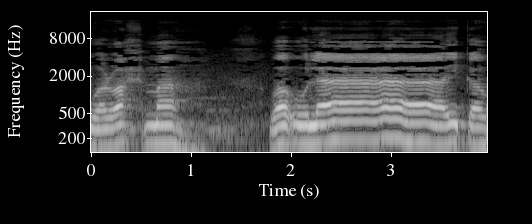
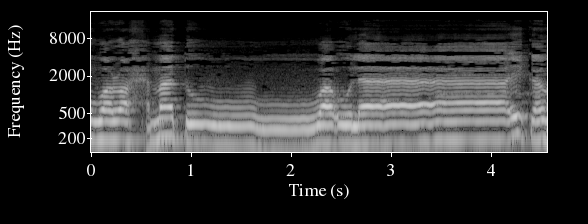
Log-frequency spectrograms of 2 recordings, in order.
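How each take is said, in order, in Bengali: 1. 'rahmah'-এর পরে থামা আছে। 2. 'Rahmatu' পরের শব্দের সঙ্গে সোজা মিশে যায়। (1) "আমি এখানে থামছি।" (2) "মিলিয়ে পড়লে কিরকম হবে?"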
